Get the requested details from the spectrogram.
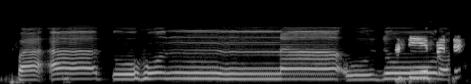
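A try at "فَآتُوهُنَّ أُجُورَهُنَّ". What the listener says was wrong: Ta dhammahnya nanti masih pendek. Harusnya panjang ya. Tunya panjang. Fa'atuhunna. Nunnya jangan dipanjangkan. Hunna'u gitu ya. Fa'atuhunna ujurahun.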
